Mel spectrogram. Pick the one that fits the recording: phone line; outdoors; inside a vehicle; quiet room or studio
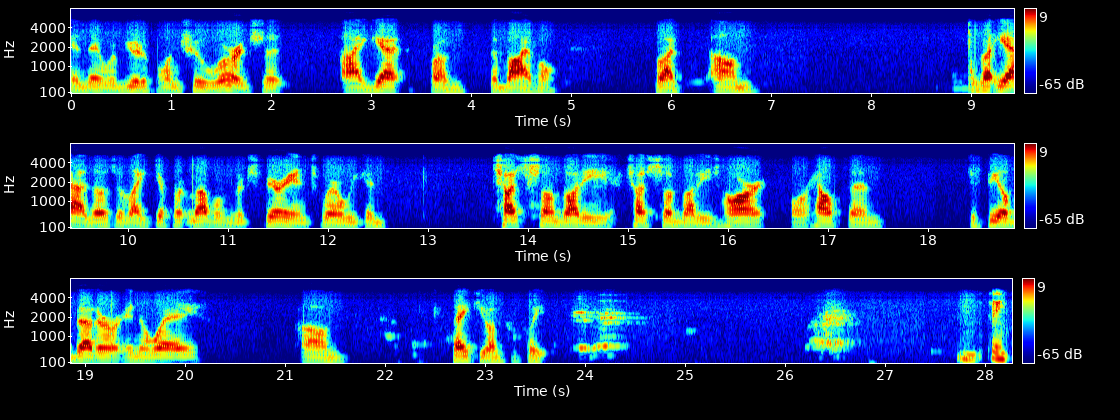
phone line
